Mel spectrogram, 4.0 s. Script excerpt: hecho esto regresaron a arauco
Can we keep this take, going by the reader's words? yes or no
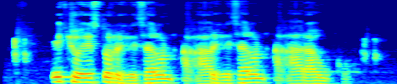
no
